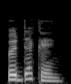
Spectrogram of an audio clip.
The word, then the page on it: bedecking: British English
